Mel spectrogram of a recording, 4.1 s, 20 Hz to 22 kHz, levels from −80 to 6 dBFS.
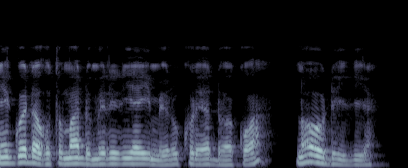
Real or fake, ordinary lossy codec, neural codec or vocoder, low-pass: real; AAC, 48 kbps; none; 7.2 kHz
